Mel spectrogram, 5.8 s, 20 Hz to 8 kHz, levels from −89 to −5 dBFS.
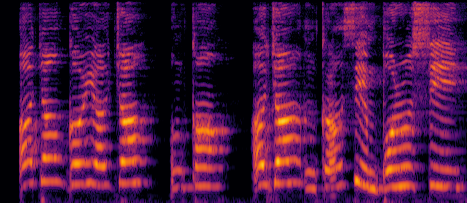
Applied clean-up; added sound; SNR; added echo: neural mask model DeepFilterNet 3.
